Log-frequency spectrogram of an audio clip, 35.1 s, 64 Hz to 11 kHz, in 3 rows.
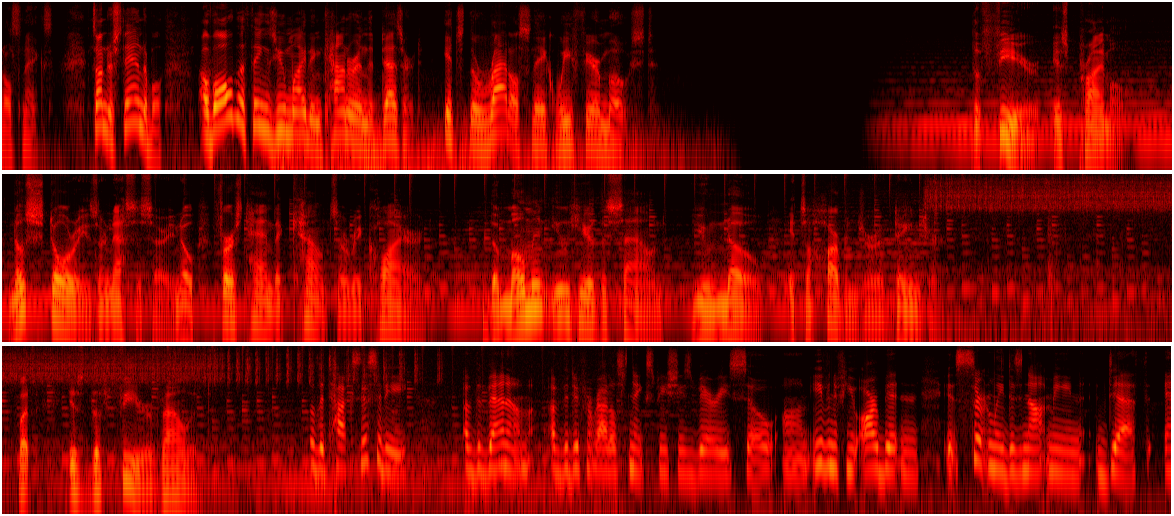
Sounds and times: Speech: 0.0s - 6.5s, 9.7s - 11.2s, 11.8s - 15.9s, 16.5s - 21.1s, 23.6s - 25.4s, 26.5s - 27.4s, 28.0s - 35.0s
Outside, rural or natural: 0.0s - 7.3s, 20.5s - 30.0s
Music: 8.6s - 32.0s
Snake: 20.3s - 29.5s.

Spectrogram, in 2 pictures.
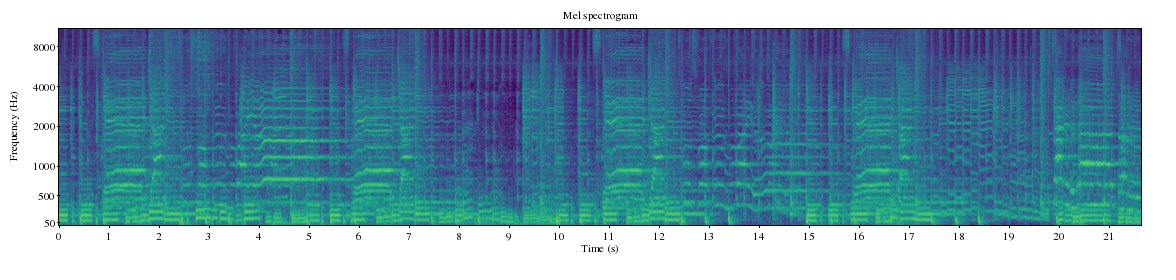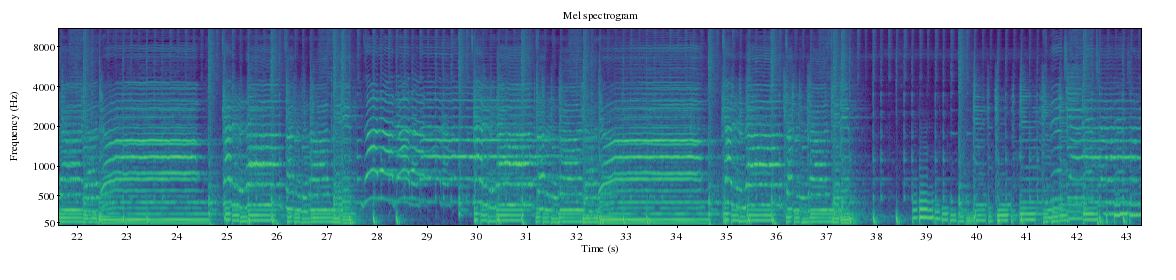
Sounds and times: Music: 0.0s - 43.2s.

